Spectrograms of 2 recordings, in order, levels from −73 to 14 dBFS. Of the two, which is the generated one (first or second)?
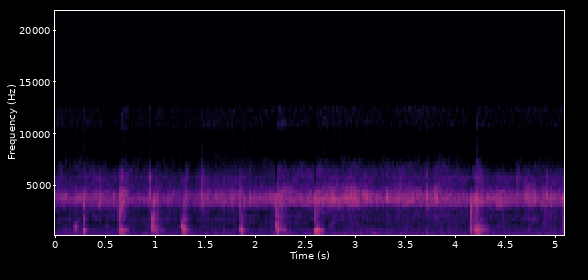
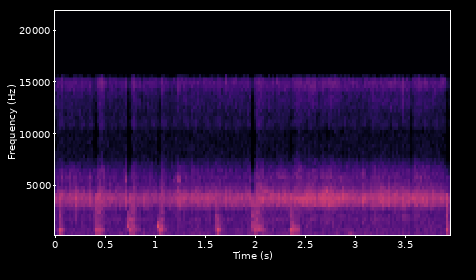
first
